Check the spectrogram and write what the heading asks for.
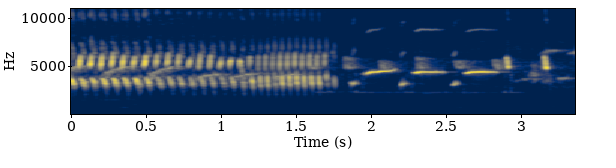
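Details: Male canary song aimed at readying a female for mating and nest building: a rapid rattling trill of repeated high notes, then sustained whistled tones and short warbles.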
